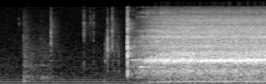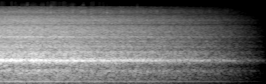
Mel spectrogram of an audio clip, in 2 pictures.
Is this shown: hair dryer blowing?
yes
